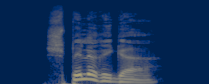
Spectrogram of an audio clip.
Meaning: 1. comparative degree of spillerig 2. inflection of spillerig: strong/mixed nominative masculine singular 3. inflection of spillerig: strong genitive/dative feminine singular
- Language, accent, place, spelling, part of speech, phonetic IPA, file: German, Germany, Berlin, spilleriger, adjective, [ˈʃpɪləʁɪɡɐ], De-spilleriger.ogg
